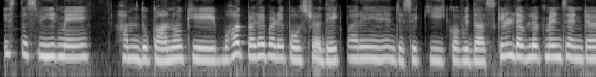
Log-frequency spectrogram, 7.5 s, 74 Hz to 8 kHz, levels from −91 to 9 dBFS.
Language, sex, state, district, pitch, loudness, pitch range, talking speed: Hindi, female, Delhi, New Delhi, 235 Hz, -15 LUFS, 220-255 Hz, 160 wpm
